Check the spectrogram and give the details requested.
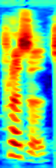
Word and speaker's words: present: For example, here the word present. All of you know the word present has many meanings. For the first one, if we stress the first part here, we say present, present. It is a noun or an adjective.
